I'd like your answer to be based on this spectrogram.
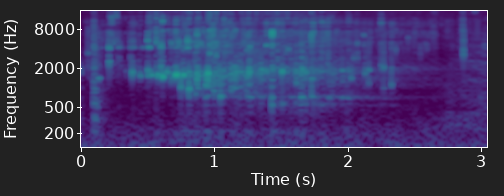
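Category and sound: household object, tea being poured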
